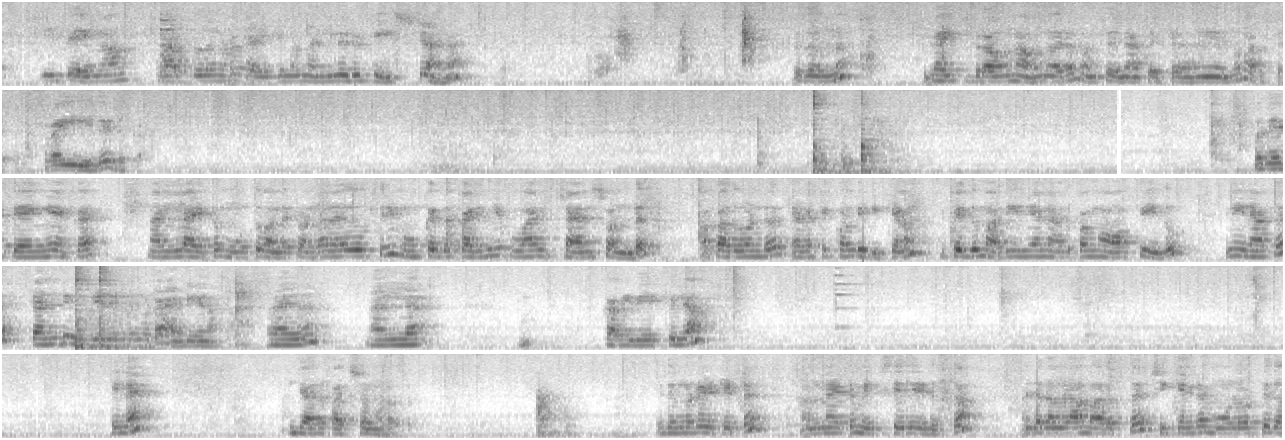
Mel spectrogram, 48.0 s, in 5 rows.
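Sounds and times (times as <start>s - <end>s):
food sizzling in oil: 0.0s - 48.0s
spatula scraping a pan: 4.5s - 6.9s, 18.6s - 19.1s.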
